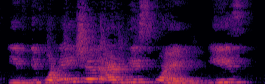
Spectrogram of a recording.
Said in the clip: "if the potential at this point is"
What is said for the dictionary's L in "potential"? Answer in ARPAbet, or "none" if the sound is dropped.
N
